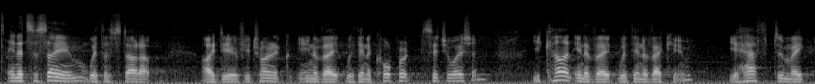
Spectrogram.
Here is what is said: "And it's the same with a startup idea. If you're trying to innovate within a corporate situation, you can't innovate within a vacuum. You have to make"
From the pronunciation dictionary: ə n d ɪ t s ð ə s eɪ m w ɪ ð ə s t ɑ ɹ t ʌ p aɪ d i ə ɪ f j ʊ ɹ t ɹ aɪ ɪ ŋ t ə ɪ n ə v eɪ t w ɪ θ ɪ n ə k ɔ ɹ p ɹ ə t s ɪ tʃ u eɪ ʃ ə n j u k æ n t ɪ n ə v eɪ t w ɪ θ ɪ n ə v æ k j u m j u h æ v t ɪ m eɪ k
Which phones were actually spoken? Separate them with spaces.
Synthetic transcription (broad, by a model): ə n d ɪ t s ð ə s eɪ m w ɪ ð ə s t ɑ ɹ t ʌ p aɪ d i ə ɪ f j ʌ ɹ t ɹ aɪ ɪ ŋ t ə ɪ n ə v eɪ t w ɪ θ ɪ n ə k ɔ ɹ p ɹ ə t s ɪ tʃ u eɪ ʃ ə n j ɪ k æ n t ɪ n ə v eɪ t w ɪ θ ɪ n ə v æ k j u m j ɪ h æ f t ɪ m eɪ k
